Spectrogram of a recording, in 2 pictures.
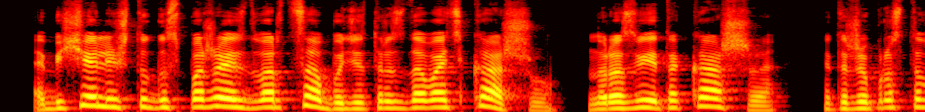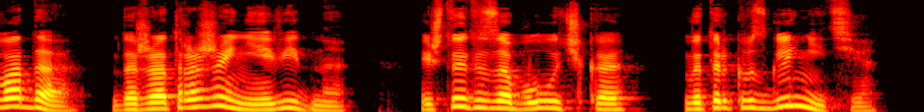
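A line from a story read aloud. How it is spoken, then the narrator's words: Angry shouting refugee. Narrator (Russian): Один из беженцев в сердцах сердито закричал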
